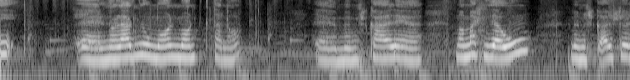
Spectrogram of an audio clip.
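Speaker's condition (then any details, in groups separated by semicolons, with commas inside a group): Cerebral palsy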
